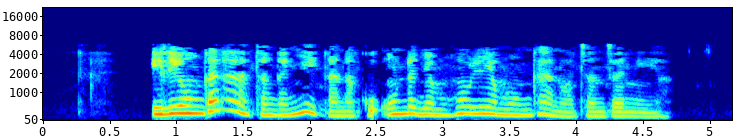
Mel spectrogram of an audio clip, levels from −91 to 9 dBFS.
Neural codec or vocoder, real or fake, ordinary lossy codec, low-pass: codec, 24 kHz, 6 kbps, HILCodec; fake; MP3, 24 kbps; 7.2 kHz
